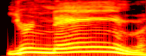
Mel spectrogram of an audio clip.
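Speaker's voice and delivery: snapping the question loudly; exasperated, half-shouted demand. Acted. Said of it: "Don't yell at me".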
